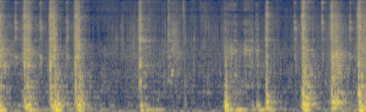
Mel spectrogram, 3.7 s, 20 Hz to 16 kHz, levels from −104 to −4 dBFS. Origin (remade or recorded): remade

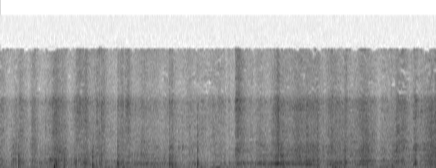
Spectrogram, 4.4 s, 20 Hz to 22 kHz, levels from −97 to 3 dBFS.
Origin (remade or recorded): remade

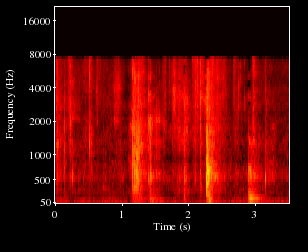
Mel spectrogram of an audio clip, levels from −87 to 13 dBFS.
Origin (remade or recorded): remade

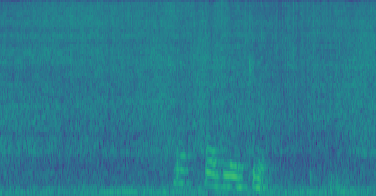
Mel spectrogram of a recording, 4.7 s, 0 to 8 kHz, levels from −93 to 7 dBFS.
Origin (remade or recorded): recorded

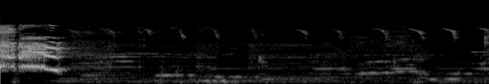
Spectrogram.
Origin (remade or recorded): recorded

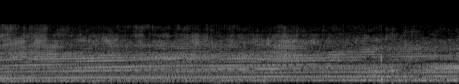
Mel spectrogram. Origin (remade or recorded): recorded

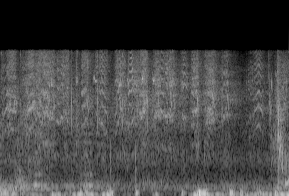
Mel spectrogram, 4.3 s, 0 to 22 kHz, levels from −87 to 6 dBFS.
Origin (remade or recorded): recorded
